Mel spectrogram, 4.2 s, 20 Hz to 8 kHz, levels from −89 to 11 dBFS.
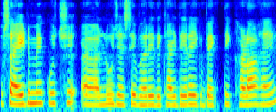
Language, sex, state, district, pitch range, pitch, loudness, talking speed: Hindi, male, Maharashtra, Nagpur, 230-255 Hz, 240 Hz, -17 LUFS, 200 wpm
